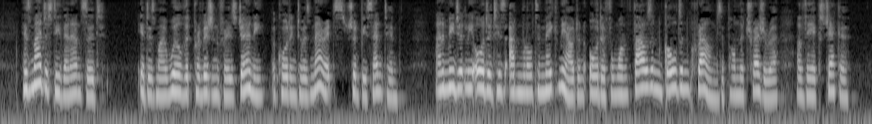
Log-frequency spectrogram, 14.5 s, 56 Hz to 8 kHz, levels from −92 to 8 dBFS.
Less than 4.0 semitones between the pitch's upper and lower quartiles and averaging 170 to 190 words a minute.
Yes: average, 3.5 semitones; average, 175 wpm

